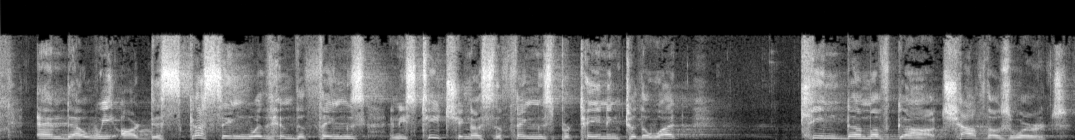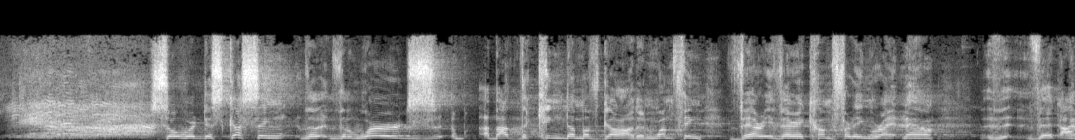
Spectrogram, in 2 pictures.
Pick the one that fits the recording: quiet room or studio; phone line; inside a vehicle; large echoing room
large echoing room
